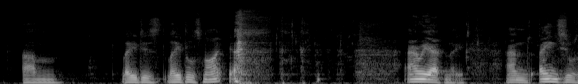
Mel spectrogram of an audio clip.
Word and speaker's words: Ariadne: ladies ladles night yeah ariadne and Ainsley was like how do you pronounce that and we had to we someone put it on them phonetically you know Harry add me so that he could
